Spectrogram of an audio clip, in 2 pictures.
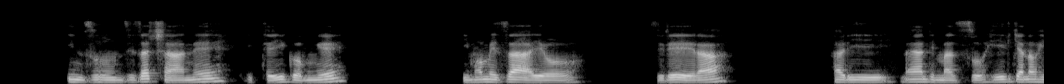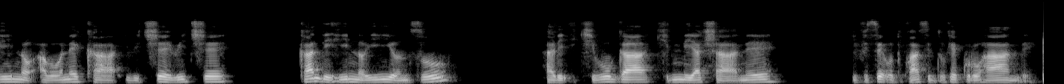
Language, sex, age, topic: Rundi, male, 36-49, education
